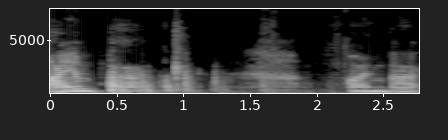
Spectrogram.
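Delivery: put-on grand, upper-crust posh accent. Vlogger greeting viewers on returning to the channel, in a posh voice. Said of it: "I don't know why I did a posh voice".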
